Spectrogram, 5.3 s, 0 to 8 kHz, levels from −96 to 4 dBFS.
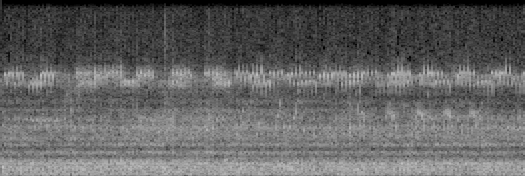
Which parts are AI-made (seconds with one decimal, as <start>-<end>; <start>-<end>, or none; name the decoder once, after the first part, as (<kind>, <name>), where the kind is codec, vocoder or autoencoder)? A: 0.6-2.3 (autoencoder, DAC-VAE)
